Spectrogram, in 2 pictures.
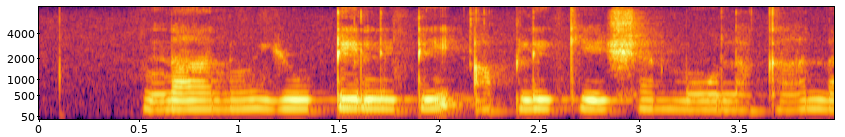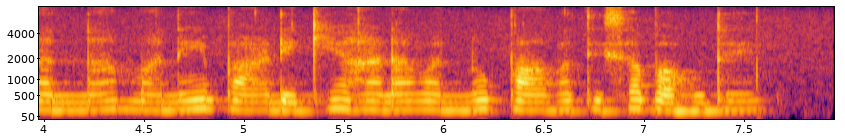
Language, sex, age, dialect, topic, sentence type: Kannada, female, 31-35, Mysore Kannada, banking, question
